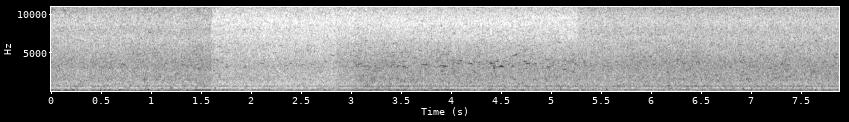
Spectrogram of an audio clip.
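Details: Honeybee swarm on the wing, wild, being collected with lemon balm. The swarm's steady hum runs throughout beneath heavy low rumbling and rustling, with a brighter hiss in the first and last seconds.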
